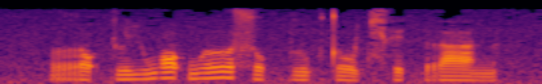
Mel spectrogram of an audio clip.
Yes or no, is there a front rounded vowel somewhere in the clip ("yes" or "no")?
no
